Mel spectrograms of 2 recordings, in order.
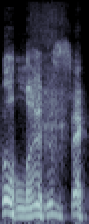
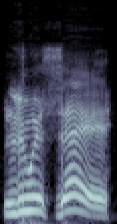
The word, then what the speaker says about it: Loser: Loser. Hey, that's what everybody calls me. It's pronounced Louis Zay.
